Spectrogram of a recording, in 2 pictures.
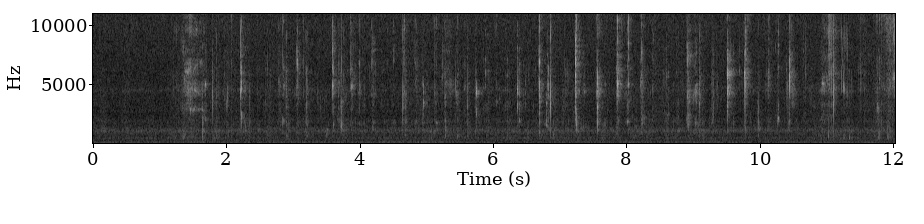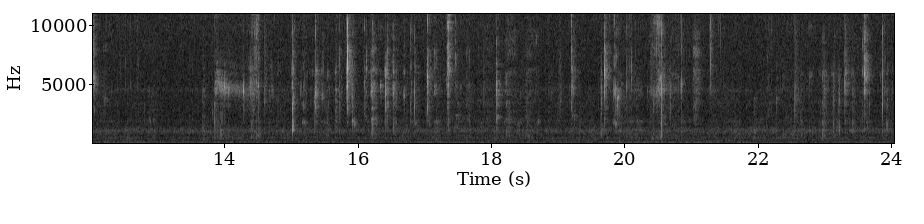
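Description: Close-up chewing of cooked Japanese octopus tentacle: a quick run of short mouth clicks and smacks as it is bitten and chewed, pausing briefly about halfway. The flesh is chewy, having gone tough from being cooked again after it was steamed and frozen.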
